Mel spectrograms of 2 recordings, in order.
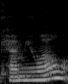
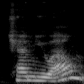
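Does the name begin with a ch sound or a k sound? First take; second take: k; ch. First: The name begins with a k sound. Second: The name begins with a ch sound. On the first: "or a k sound" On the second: "It's either a ch sound"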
